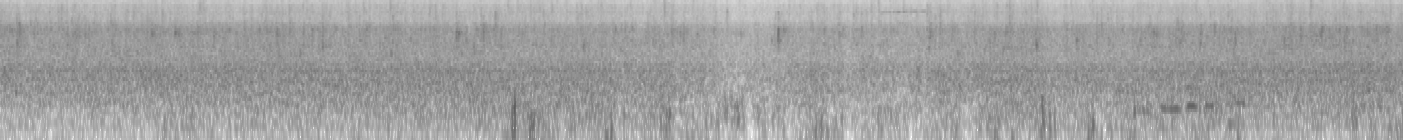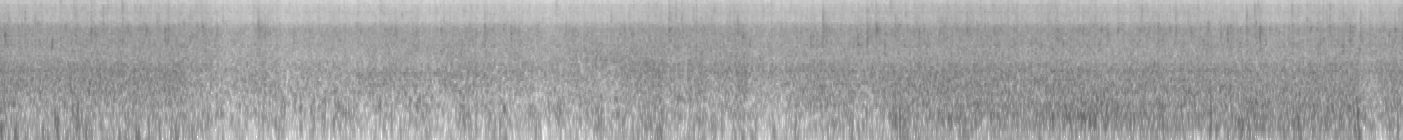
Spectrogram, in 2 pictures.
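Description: Heavy rain falling steadily, a dense hiss of drops striking parked cars and the ground.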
